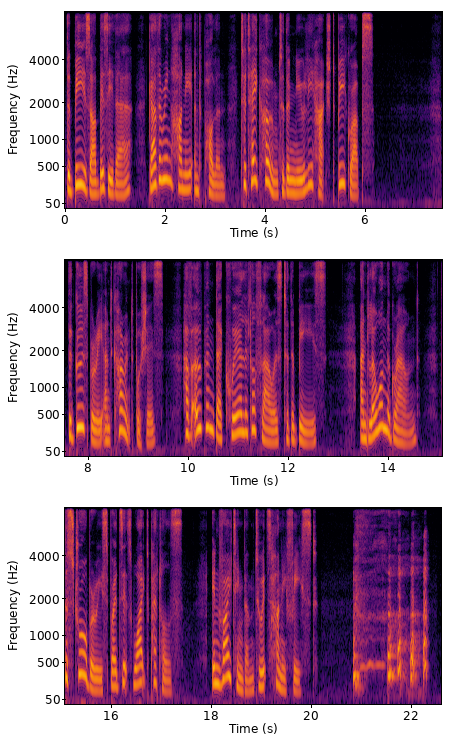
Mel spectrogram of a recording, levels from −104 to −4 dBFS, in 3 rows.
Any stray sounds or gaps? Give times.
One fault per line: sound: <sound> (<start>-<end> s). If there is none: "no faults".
sound: laugh (20.8-22.4 s)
